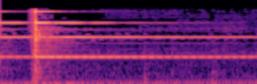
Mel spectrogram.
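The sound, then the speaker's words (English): A single bright bell ding rings out loud, its clear metallic tone lingering and slowly fading over a low background hum. “Uh, uh, sorry, Seven Eleven ring that bell.”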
